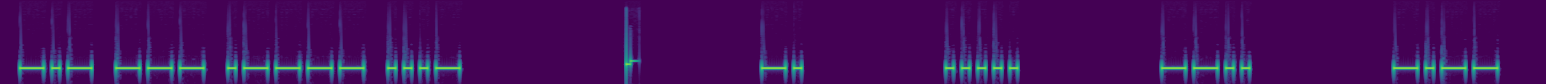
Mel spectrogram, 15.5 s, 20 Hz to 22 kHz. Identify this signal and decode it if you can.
Morse code, heard as a keyed tone, about 15 wpm, spaced as for 8 wpm, 700 Hz. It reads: KO1V N5ZY
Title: USA Call Signs - 4 Characters - 6x Character Spacing - 15wpm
